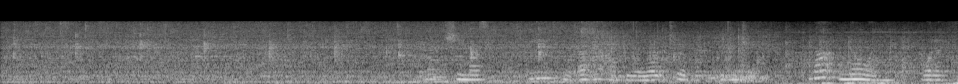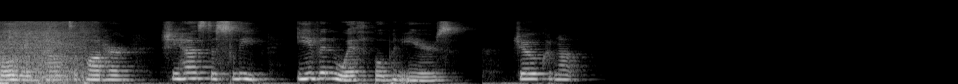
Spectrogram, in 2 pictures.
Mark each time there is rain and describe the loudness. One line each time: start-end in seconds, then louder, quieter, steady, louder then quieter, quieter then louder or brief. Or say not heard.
0.0-10.6 steady.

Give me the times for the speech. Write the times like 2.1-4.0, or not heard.
4.2-15.3.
